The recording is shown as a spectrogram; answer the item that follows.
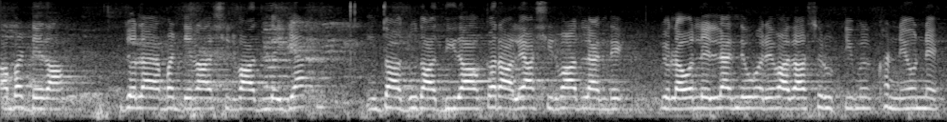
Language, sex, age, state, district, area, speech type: Dogri, female, 18-30, Jammu and Kashmir, Samba, rural, spontaneous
